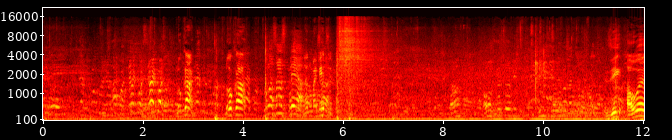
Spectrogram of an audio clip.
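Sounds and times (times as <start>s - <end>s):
scattered voices: 0.0s - 12.0s.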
